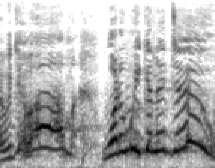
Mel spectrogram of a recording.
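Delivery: high, loud fretting; mock panic. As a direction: act out a worried reaction. Acts out panic at America falling.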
